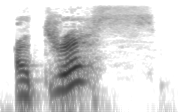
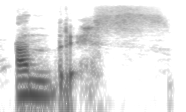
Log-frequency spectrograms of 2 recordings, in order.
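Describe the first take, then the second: First: "Address" with an American English r, lightly rising; American a-DRESS, no n; gringo accent. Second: Said in the usual way. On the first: Shown as a demonstration. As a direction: model "Address" as an Americanized Andrés. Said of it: "Un poquito más gringa". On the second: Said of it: "Nuestro Andrés".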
